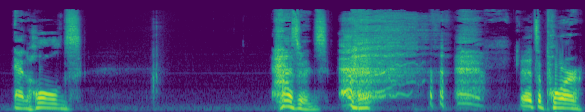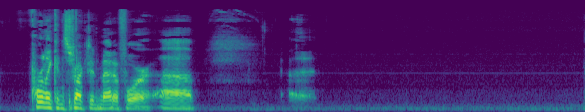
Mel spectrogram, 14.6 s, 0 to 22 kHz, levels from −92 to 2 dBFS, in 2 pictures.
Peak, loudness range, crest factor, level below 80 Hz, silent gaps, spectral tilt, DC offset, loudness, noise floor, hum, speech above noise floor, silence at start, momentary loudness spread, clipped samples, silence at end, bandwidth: 0 dBFS; 8 LU; 18 dB; -62 dBFS; none; -4 dB/octave; under 0.1%; -15 LUFS; -61 dBFS; none; 47 dB; 0.15 s; 16 LU; under 0.1%; 3.5 s; 15.5 kHz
